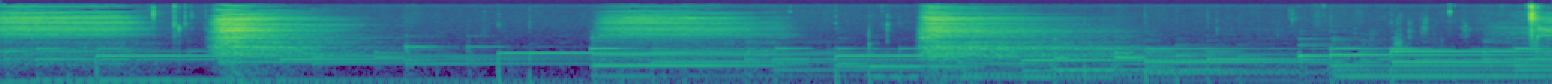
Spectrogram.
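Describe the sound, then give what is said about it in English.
Slow cleansing breaths, soft airy inhales and exhales that swell and fade a few times, faint beneath gentle sustained background music. “Okay, now take a couple cleansing breaths.”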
